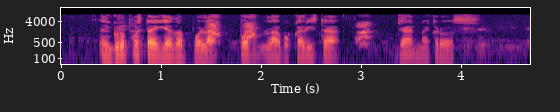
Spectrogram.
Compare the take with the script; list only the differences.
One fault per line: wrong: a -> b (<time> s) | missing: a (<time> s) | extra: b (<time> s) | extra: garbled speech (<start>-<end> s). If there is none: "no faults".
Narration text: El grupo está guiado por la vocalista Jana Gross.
no faults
